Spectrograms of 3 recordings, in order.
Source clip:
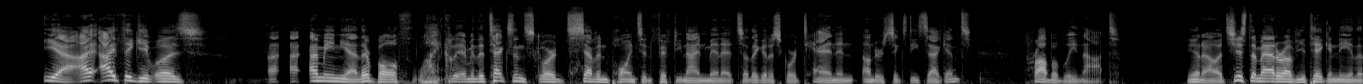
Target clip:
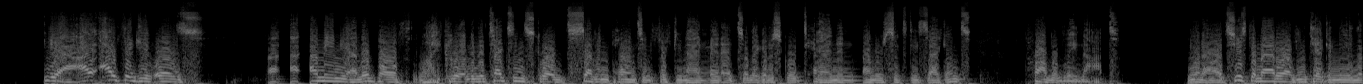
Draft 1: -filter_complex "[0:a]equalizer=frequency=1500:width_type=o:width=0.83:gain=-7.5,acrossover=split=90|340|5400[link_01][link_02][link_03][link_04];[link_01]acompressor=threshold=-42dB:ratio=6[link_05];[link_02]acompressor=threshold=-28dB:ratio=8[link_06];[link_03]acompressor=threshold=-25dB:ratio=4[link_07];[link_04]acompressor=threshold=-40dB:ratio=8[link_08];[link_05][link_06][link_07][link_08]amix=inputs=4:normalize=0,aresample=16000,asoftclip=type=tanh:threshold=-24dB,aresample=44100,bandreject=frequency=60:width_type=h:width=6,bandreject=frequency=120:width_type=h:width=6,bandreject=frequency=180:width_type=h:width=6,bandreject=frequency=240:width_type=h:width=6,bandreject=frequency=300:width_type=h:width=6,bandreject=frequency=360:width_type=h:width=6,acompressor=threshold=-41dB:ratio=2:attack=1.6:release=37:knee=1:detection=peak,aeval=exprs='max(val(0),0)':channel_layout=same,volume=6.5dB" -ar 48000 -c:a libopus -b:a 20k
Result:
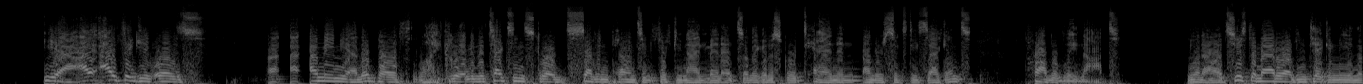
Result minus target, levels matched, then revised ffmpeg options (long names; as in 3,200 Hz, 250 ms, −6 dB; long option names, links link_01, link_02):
downward compressor: peak gain reduction +9 dB; soft clipping: distortion −6 dB
-filter_complex "[0:a]equalizer=frequency=1500:width_type=o:width=0.83:gain=-7.5,acrossover=split=90|340|5400[link_01][link_02][link_03][link_04];[link_01]acompressor=threshold=-42dB:ratio=6[link_05];[link_02]acompressor=threshold=-28dB:ratio=8[link_06];[link_03]acompressor=threshold=-25dB:ratio=4[link_07];[link_04]acompressor=threshold=-40dB:ratio=8[link_08];[link_05][link_06][link_07][link_08]amix=inputs=4:normalize=0,aresample=16000,asoftclip=type=tanh:threshold=-31dB,aresample=44100,bandreject=frequency=60:width_type=h:width=6,bandreject=frequency=120:width_type=h:width=6,bandreject=frequency=180:width_type=h:width=6,bandreject=frequency=240:width_type=h:width=6,bandreject=frequency=300:width_type=h:width=6,bandreject=frequency=360:width_type=h:width=6,aeval=exprs='max(val(0),0)':channel_layout=same,volume=6.5dB" -ar 48000 -c:a libopus -b:a 20k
